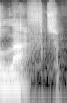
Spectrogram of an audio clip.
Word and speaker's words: laughed: So, promised also left. Left. Yeah, left. Uh, it's a gh sound, but it has the sound of an F.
